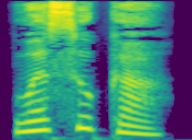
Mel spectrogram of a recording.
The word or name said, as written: ವಾಸಕ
